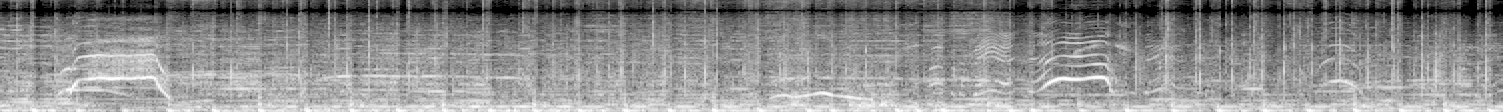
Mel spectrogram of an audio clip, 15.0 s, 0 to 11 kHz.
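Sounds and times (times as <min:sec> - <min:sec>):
crowd cheering: 0:00.0 - 0:15.0
live band music: 0:00.0 - 0:15.0.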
